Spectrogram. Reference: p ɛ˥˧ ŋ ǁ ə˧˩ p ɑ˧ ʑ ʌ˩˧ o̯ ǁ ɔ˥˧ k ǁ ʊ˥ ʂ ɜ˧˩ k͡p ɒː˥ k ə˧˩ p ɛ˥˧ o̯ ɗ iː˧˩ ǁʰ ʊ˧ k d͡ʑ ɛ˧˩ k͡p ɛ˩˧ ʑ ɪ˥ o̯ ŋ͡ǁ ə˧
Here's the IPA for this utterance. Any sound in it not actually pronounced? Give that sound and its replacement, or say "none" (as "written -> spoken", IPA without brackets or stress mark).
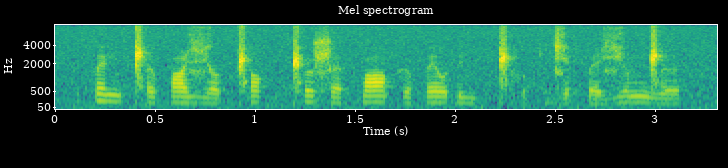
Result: none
